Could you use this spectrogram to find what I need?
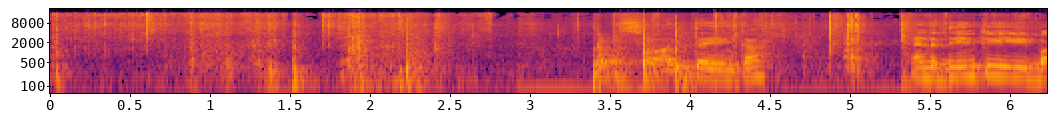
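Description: Bubble wrap crinkles and rustles under a hand.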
